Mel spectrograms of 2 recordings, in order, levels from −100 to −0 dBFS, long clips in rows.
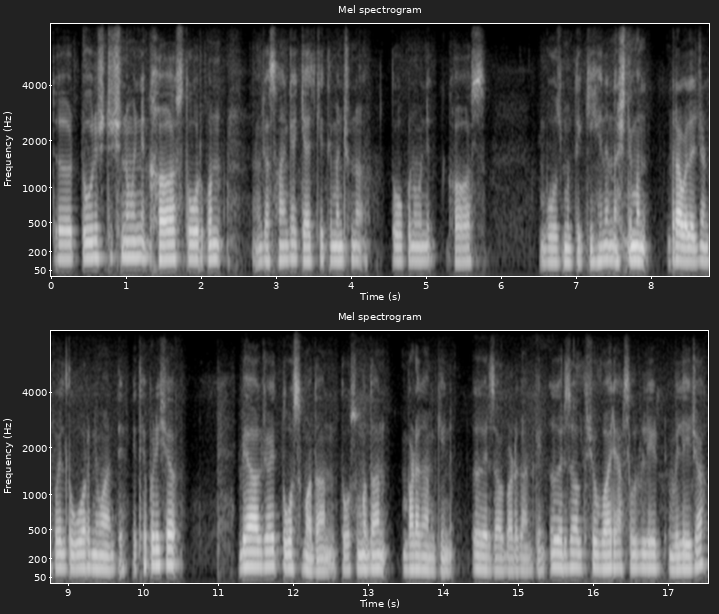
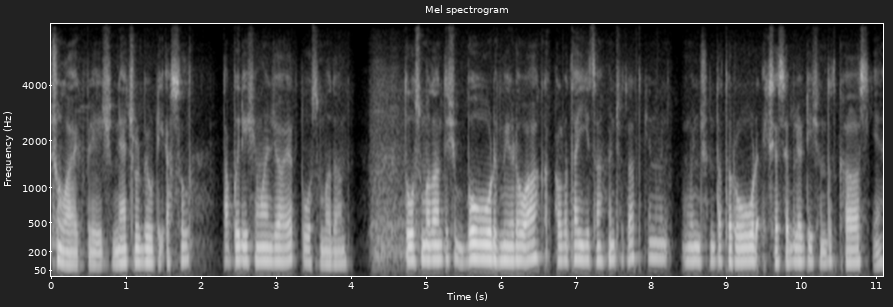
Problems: none marked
